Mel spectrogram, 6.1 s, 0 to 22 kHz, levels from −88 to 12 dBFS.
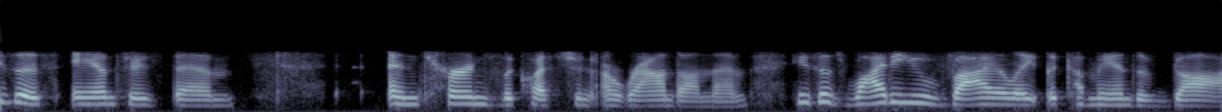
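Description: Nothing here goes wrong at any point; the speech just comes through with the narrow, phone-call band it was carried over, and there's no fault worth flagging anywhere in it.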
